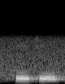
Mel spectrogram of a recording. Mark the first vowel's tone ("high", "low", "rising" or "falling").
low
